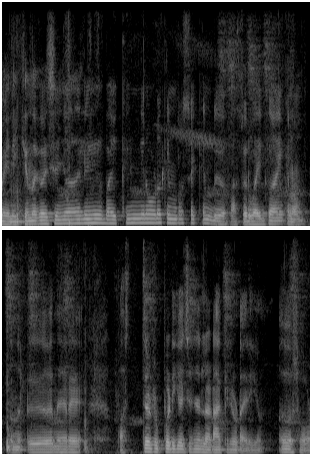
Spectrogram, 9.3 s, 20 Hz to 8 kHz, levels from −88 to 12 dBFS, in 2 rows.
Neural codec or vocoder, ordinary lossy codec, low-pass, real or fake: none; none; none; real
